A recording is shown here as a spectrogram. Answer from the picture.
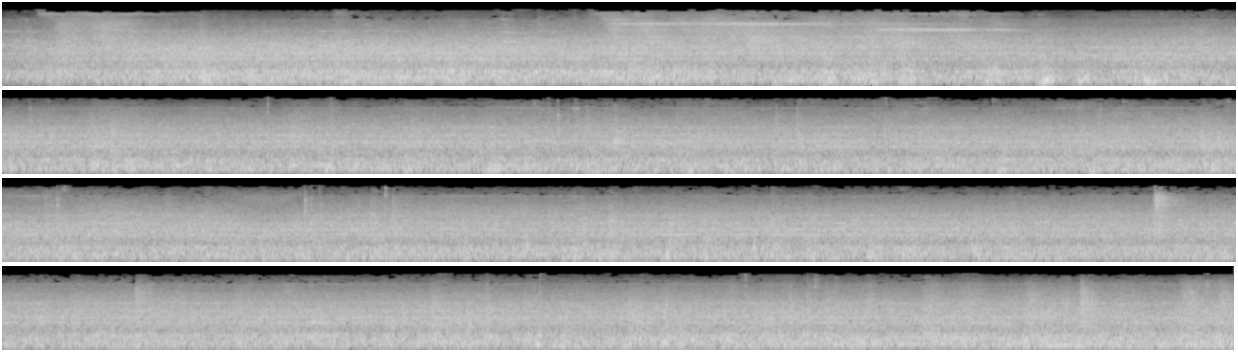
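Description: New York City subway train running, heard from inside the car, with a steady rumble and rattle and brief high wheel squeals about three and four and a half seconds in.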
